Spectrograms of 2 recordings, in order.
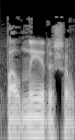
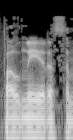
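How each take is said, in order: First: The name is said with an 'sh' sound. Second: The name is said with an 's' sound.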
